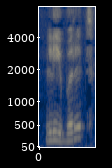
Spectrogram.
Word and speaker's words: Ліберець: В польській мові наголос в більшості падає на передостанній склад, а у чеській на перший склад. Отже, Варшава, Катовице, Краків, Переми, Перемишель, Сосновець, Прага, Карлові Вари, Ліберець, кладно, Тепліц.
